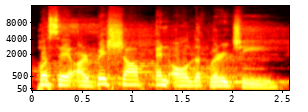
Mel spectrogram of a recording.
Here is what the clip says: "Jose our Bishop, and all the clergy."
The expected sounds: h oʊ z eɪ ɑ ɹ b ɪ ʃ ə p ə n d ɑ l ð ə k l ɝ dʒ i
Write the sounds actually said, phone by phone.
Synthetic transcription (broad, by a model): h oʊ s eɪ ɑ ɹ b ɪ ʃ ə p ə n d ɑ l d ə k l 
